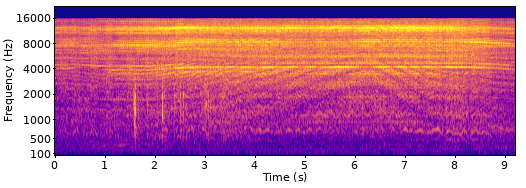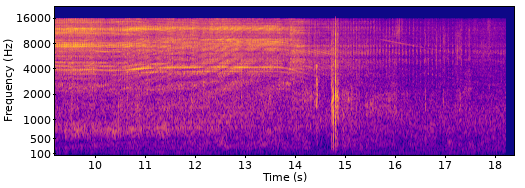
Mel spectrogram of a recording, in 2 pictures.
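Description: Electric Blade SR RC helicopter in flight: a steady high-pitched motor and rotor whine that grows louder over the first few seconds, then fades as the helicopter comes down. The whine ends about three-quarters of the way through, and two sharp clicks follow.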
